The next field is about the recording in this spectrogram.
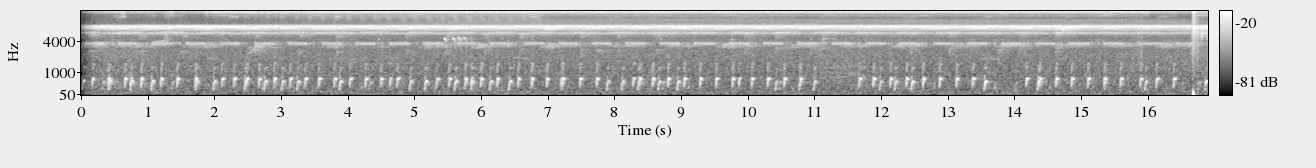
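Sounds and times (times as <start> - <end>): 
Leptodactylus guianensis frog: 0.0 - 16.9.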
